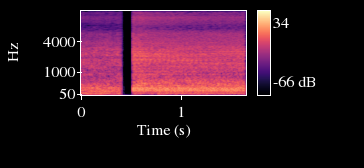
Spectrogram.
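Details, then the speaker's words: Bobcat S550 diesel that bogs and shuts off at full throttle: steady full-throttle drone cuts out briefly and recovers; dynamic leak-down shows injectors 1 and 2 leaking badly, so the rail cannot hold pressure. "So I believe that's why he's not maintaining rail pressure. So I'm pretty sure 1 and 2 are bad, but I still want to see rail pressure."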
